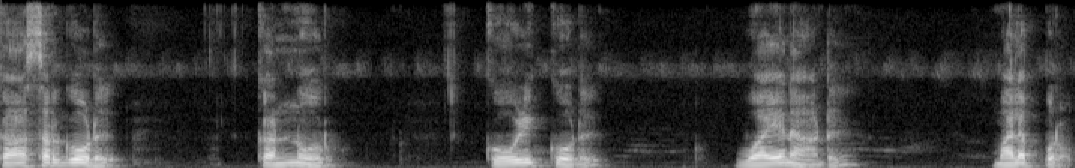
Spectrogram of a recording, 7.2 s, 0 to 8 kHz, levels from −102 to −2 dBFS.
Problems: background sounds at intervals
